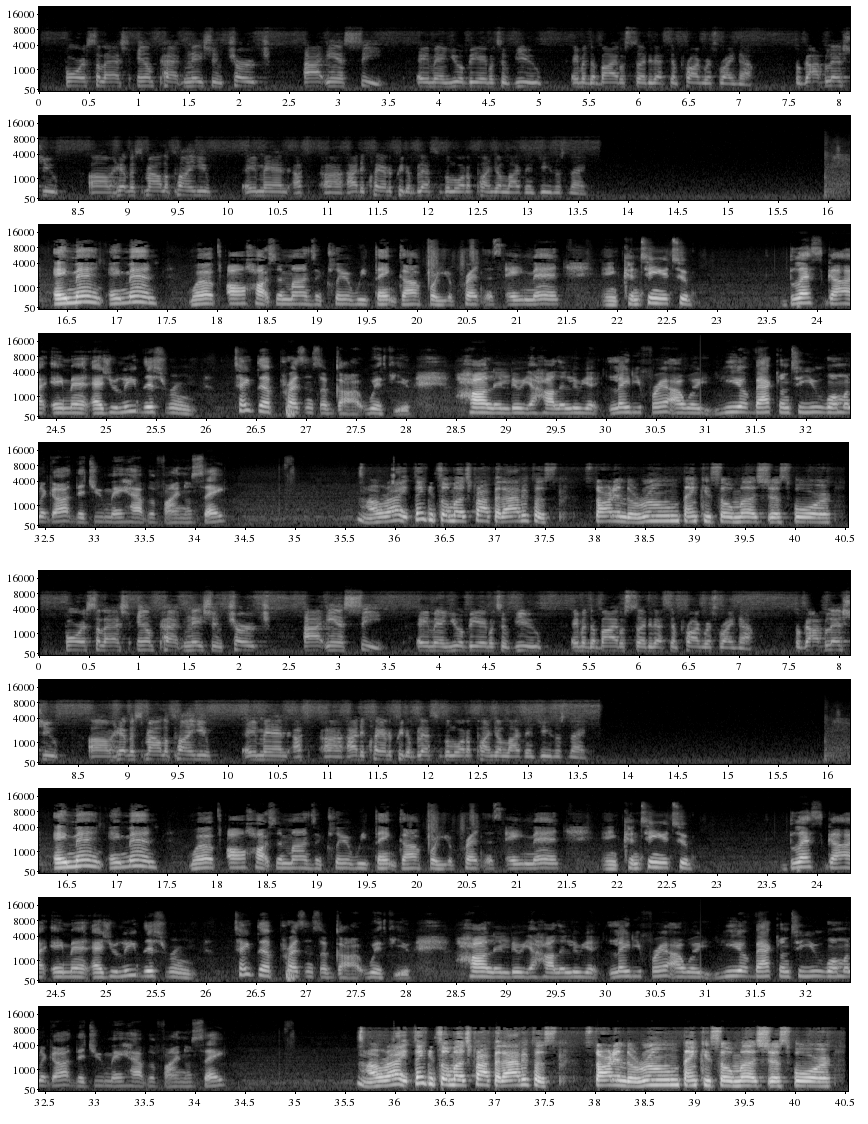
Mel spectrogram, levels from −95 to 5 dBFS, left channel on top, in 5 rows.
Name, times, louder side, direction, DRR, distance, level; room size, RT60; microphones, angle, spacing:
voice 1, 0.0-13.7, right 4 dB, 90° right, 3.2 m, -40 dB
voice 2, 16.4-17.4 17.7-22.7 23.7-25.8 26.3-34.3, left 3 dB, 20° left, 0.8 m, -29 dB
voice 3, 35.6-37.6 38.0-40.4, right 8 dB, 55° right, 0.3 m, -21 dB
head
